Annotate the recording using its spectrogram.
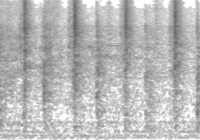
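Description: Faint, steady ticking of evenly spaced sharp clicks, about four a second.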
